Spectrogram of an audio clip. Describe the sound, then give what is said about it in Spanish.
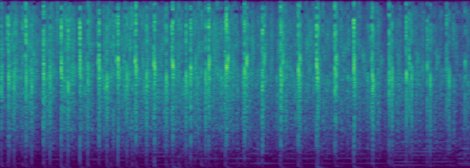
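Applause from an audience of listeners: dense, steady clapping from many hands that holds at an even, fairly loud level throughout, with no talk over it. “Y como despedida, que suene... Por supuesto, el aplauso de nuestros oyentes.”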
